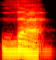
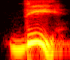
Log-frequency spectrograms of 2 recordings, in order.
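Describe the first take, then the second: First: The vowel is a short 'uh' sound. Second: The vowel is a long 'ee' sound. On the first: This is the usual form of the word. "como som do a" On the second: This form comes before a word starting with a vowel. "Só que aqui você vai pronunciar the"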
